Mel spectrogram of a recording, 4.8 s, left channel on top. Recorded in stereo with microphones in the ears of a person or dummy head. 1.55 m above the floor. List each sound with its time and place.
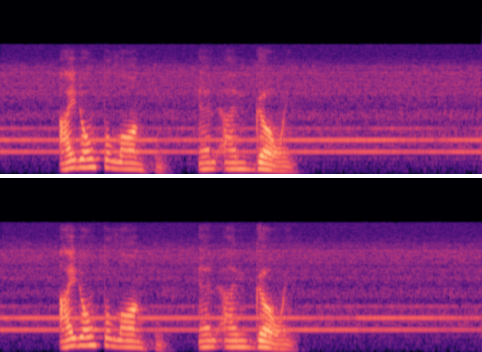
0.6 s a man speaking: 5° left (ahead or behind), 0.6 m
